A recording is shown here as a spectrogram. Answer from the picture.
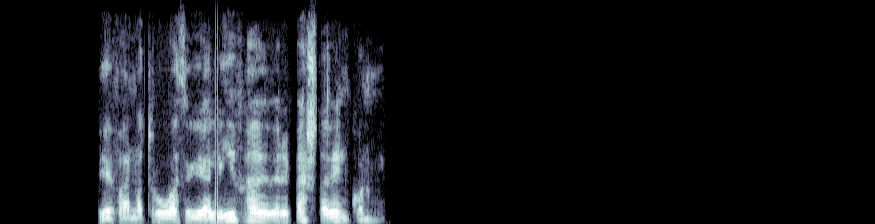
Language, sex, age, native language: Icelandic, male, 40-49, Icelandic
